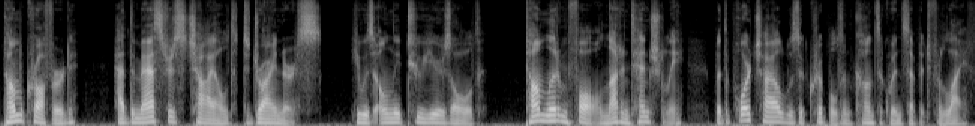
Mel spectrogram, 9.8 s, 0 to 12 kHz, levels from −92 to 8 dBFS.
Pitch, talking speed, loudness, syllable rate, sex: 105 Hz, 210 wpm, -22 LUFS, 5.5 syllables/s, male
